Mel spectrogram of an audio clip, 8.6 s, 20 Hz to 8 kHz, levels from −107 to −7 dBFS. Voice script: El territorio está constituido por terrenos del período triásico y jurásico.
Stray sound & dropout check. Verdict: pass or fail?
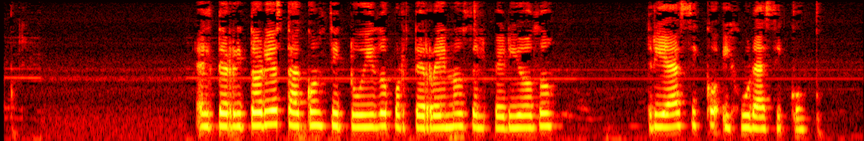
pass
